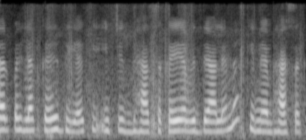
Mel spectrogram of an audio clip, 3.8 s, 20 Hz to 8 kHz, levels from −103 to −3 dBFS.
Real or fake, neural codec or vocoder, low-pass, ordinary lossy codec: real; none; 7.2 kHz; AAC, 32 kbps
